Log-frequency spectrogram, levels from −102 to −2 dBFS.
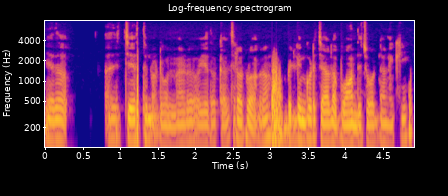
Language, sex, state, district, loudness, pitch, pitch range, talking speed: Telugu, male, Andhra Pradesh, Srikakulam, -20 LUFS, 115 Hz, 115-130 Hz, 145 wpm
